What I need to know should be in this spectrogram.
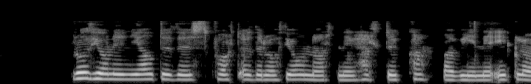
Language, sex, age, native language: Icelandic, female, 12, Icelandic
